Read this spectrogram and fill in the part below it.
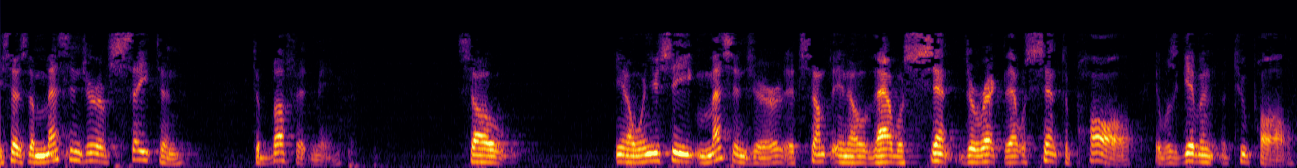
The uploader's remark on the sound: Ketha Heights Baptist Church ~ Live Broadcast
